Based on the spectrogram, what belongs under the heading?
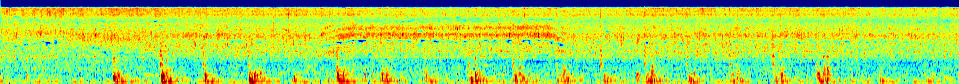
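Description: Hilsa fish cooking in a pot, sizzling with a steady hiss and frequent irregular pops and crackles, a few a second.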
